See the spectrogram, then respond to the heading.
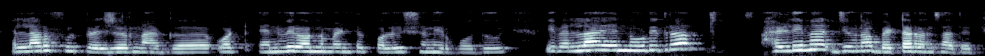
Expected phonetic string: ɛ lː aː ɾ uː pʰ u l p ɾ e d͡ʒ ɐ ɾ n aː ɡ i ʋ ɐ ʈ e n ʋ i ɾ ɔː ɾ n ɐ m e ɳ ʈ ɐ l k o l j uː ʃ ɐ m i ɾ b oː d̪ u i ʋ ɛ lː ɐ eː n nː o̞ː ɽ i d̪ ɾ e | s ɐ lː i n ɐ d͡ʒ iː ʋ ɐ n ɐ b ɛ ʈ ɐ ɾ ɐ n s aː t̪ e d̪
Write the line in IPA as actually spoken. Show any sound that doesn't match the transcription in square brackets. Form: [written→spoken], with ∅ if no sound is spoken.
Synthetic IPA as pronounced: ɛ lː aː ɾ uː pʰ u l p ɾ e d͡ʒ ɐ ɾ n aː ɡ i ʋ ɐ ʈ e n ʋ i ɾ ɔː ɾ n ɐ m e ɳ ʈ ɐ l [k→p] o l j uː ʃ ɐ [m→n] i ɾ b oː d̪ u i ʋ ɛ lː ɐ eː n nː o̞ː ɽ i d̪ ɾ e | [s→h] ɐ [lː→ɭː] i n ɐ d͡ʒ iː ʋ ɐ n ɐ b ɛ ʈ ɐ ɾ ɐ n s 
